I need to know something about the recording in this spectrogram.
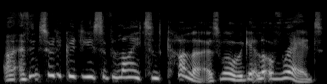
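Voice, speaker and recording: A woman's voice: high-pitched, huge pitch swings, quick pace, a little mellow. A woman on a reading panel giving casual, tentative feedback, circling round her phrases. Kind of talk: casual discussion.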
